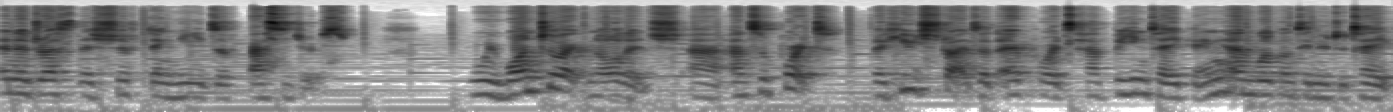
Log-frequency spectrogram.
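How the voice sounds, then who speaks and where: A woman's speech has ordinary pitch variation, with faint music in the background. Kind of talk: prepared congratulatory address. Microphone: webcam.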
